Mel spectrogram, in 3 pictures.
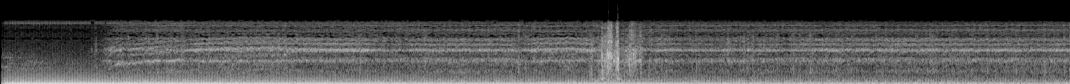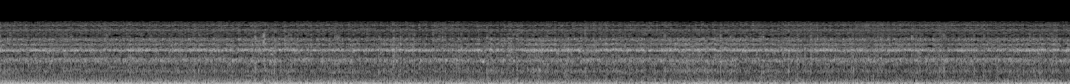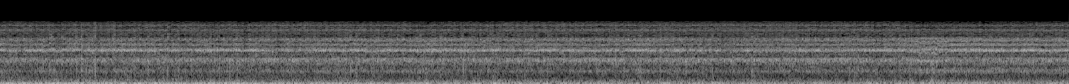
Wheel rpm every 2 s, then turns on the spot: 60, 160, 160, 160, 160, 160, 160, 160, 160, 160, 160, 160, 160, 160, 160, 160.
none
